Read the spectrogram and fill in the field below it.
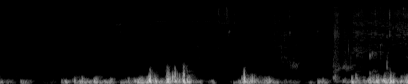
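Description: A small child scoops soil by hand.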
